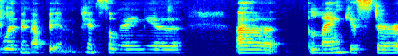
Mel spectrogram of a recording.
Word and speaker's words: Lancaster: up in pennsylvania uh lancaster is what the locals call it if you're not from lancaster you call it lancaster because that's how it is spelled so um i did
